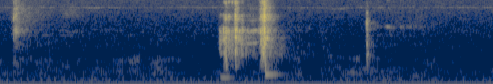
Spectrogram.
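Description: Quiet room tone on a video-call line, with two sharp clicks in quick succession a little after a second in and a fainter click near the end.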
